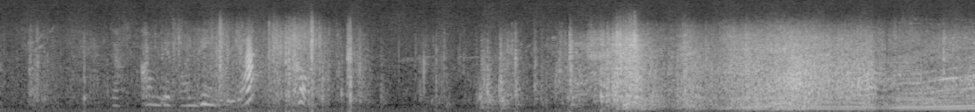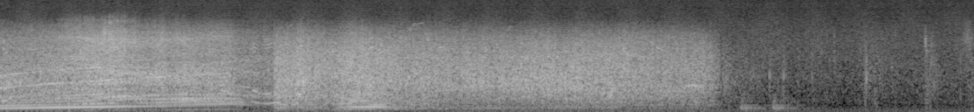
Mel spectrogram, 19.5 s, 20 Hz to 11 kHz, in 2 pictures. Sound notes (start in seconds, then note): 0.6 foreign language; 4.7 clanking; 6.4 engine running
